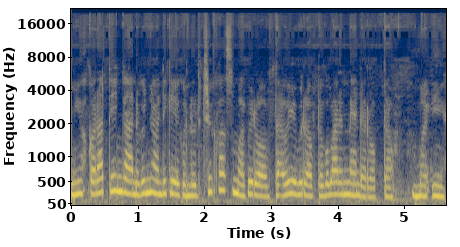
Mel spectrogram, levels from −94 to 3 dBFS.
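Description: Throughout the speech, the signal has likely passed through Opus compression in its music (CELT) mode, at a rate that fits about 24 kbps. With too few bits, the encoder keeps each band's overall energy but fills the fine detail with folded copies of lower bands or with noise. The bandwidth stays full, reaching about 20.2 kHz, yet the damage is plainly audible: tonal parts of the sound come out noisy, rough and grainy.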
